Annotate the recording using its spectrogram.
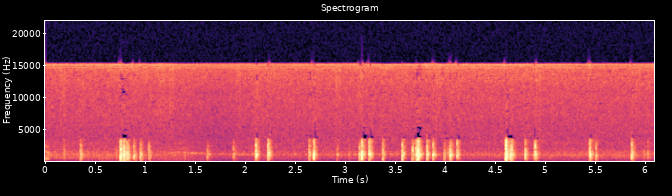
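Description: Irregular sharp pops and clicks, about a dozen, coming through a Sena motorcycle helmet intercom's narrow-band audio, over a faint steady tone.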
